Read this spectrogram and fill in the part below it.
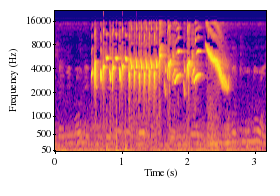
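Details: Singing goldfinch of Morocco, kept for training birds: a continuous quick, high, tinkling twitter of repeated bright notes, closing with a long downward-sweeping whistle.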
